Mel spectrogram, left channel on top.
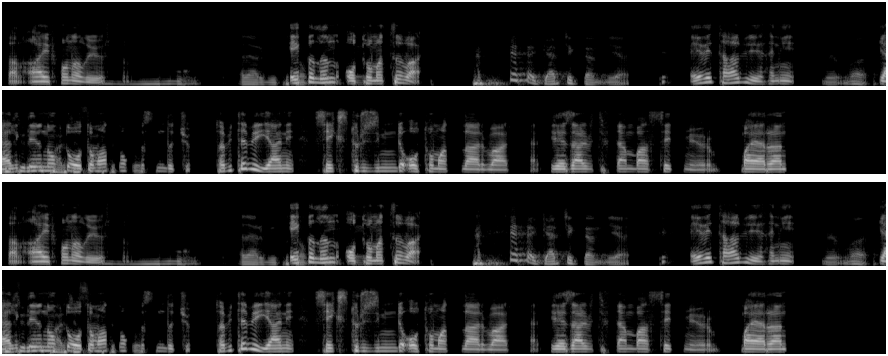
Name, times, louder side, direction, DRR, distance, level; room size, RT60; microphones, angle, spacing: voice 1, 0.0-1.0 2.9-4.2 6.9-7.9 8.8-9.9 10.4-10.7 11.0-16.7, equal, 5° right, 2.2 m, -27 dB
voice 2, 1.0-2.0 2.4-3.7 4.7-6.3 6.6-6.7 8.2-9.9 10.1-10.2, right 1 dB, 35° right, 1.1 m, -37 dB
head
